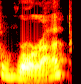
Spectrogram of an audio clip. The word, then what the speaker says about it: Rora: So, our brand is called Rurora.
